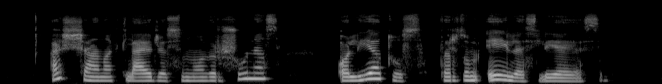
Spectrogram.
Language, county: Lithuanian, Klaipėda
